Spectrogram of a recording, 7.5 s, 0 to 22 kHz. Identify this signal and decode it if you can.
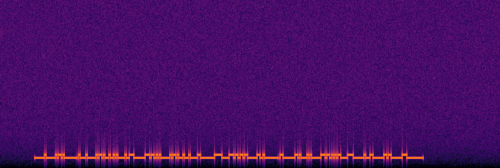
TTY/TDD text telephone tones (45.45 baud Baudot), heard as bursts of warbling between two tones, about 400 Hz shift, 1600 Hz centre. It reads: DKDJA XDQVT LPVGX SOULM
